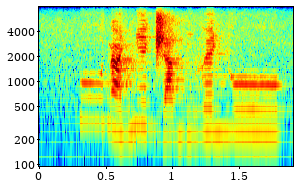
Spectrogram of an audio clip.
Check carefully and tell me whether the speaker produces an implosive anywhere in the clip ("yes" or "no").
yes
